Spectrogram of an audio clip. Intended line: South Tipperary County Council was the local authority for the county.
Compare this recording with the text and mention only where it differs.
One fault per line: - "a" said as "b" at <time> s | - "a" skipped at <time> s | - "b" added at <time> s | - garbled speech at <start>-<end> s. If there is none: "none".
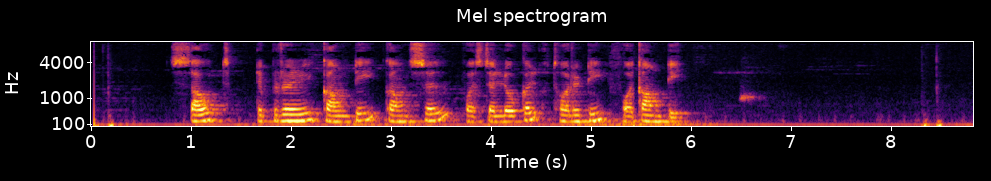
- "the" skipped at 5.4 s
